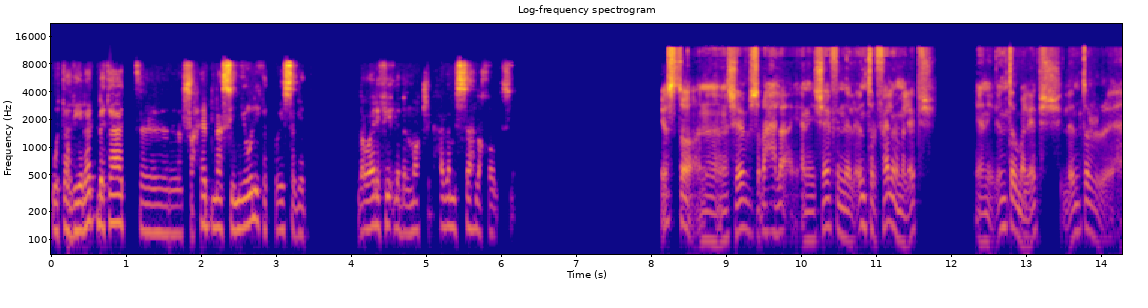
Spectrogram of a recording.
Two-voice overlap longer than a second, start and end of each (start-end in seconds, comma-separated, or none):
none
